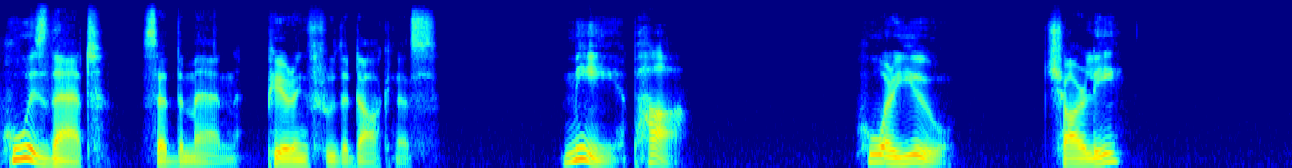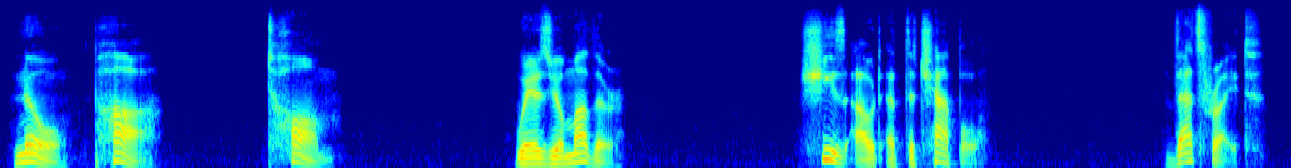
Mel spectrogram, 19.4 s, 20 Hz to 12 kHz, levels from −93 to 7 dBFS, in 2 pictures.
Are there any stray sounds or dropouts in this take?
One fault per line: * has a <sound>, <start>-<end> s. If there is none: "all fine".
all fine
